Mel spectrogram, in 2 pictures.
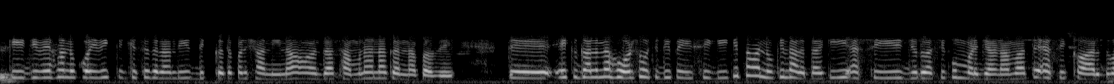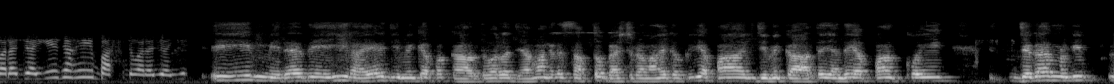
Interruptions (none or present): none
